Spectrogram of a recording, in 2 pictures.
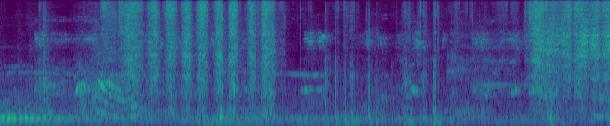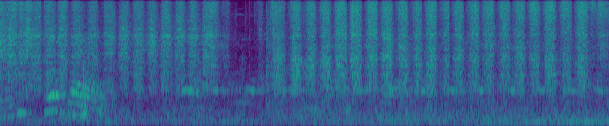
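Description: Hard back-and-forth scrubbing by hand on a floor, about four to five strokes a second, in three spells with short pauses about four and eleven seconds in.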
